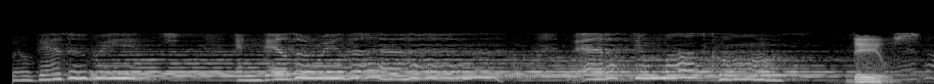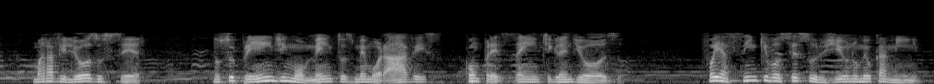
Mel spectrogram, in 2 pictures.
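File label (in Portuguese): agradecimento amizade, masculino; Telemensagens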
